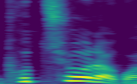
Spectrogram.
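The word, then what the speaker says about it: 途中: 하나 시대 이르 도춘이요 토추라고 하는 거 발음 중요한데 토가 짧아요 그래서 얘기하고 있는 도중에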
